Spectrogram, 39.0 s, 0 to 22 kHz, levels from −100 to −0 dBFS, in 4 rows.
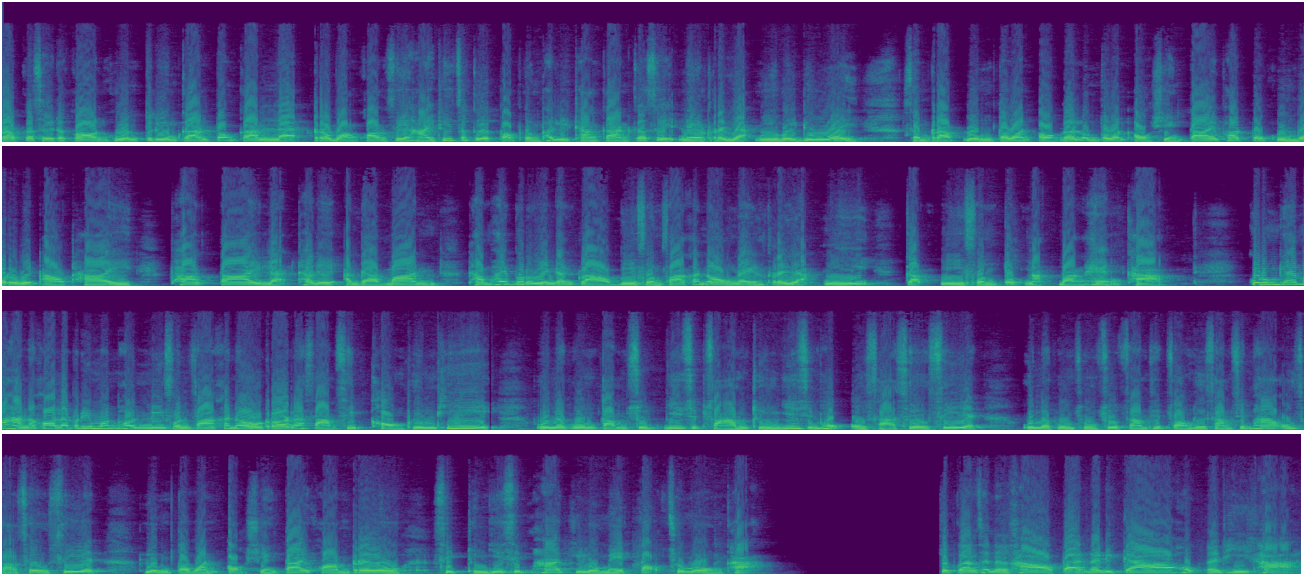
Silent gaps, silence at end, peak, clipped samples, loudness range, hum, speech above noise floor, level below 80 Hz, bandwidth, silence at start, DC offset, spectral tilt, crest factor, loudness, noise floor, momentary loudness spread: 35.34-36.32 s; 0 s; -20 dBFS; under 0.1%; 2 LU; none; 23 dB; -58 dBFS; 18.5 kHz; 0 s; under 0.1%; -5 dB/octave; 8 dB; -27 LUFS; -50 dBFS; 5 LU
